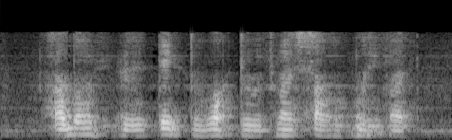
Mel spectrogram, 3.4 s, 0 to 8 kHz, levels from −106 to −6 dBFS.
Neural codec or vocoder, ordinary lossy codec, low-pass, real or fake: codec, 24 kHz, 1 kbps, SNAC; AAC, 16 kbps; 7.2 kHz; fake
